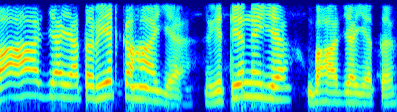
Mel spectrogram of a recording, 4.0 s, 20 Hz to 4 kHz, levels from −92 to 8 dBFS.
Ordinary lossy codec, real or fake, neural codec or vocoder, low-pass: none; real; none; 3.6 kHz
